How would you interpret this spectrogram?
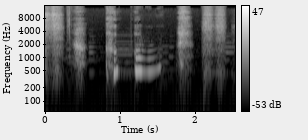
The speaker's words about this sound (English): On the pavement stood a giraffe, who was sniffling sadly.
